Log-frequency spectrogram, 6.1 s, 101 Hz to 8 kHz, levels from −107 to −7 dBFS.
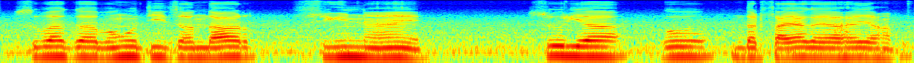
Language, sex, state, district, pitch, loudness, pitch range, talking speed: Chhattisgarhi, male, Chhattisgarh, Korba, 155 Hz, -23 LUFS, 145-160 Hz, 140 wpm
